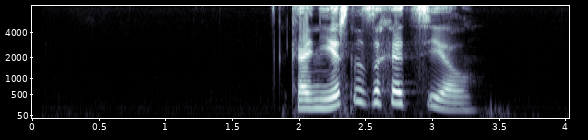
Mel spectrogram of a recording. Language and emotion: Russian, positive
